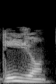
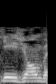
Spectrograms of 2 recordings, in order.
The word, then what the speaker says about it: Gijón: Yeah, I thought it was Gijón. – It is Gijón, but everyone loves pointing out, just going, yeah, the donkeys, Sporting Gijón.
